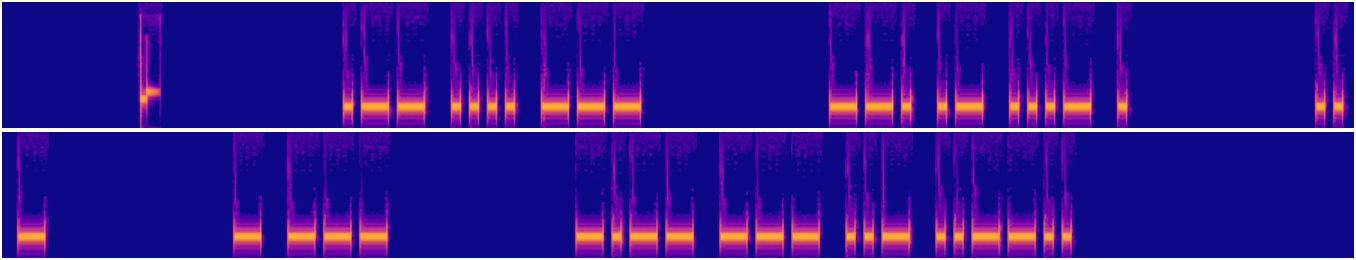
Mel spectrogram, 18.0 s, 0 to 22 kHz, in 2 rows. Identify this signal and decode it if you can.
Morse code, heard as a keyed tone, about 20 wpm, 700 Hz. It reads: WHO GAVE IT TO YOU?
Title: 3x Word-Spacing - Sentences from Top 500 Words - 20wpm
